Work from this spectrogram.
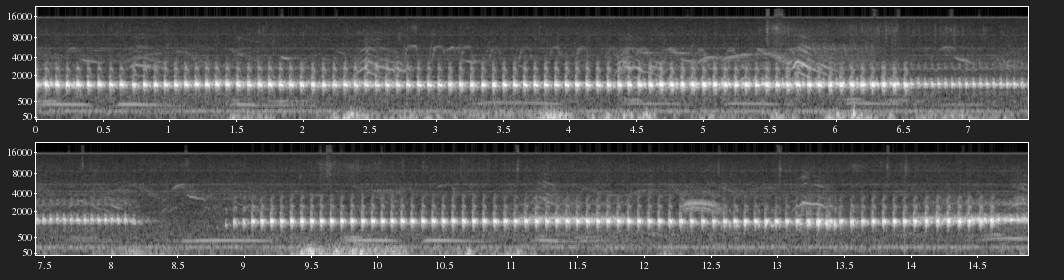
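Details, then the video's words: Courtship-season chorus of frogs: a continuous rapid pulsed trill broken by one short gap, with lower croaks repeating roughly every second beneath it. "El coral de las ranas"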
